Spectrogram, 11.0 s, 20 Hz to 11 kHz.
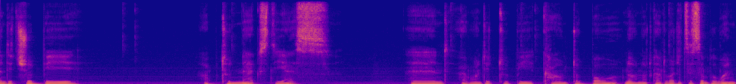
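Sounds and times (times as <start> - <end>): faint room hiss: 0.0 - 11.0
computer mouse clicks: 1.8 - 2.2.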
